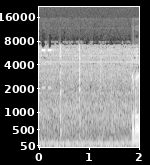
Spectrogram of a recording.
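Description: A digital probe thermometer's alarm beeping rapidly and high-pitched, cutting off just after the start as its button is pressed, followed by a sharp click and a few fainter ticks. A steady low hum runs underneath.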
